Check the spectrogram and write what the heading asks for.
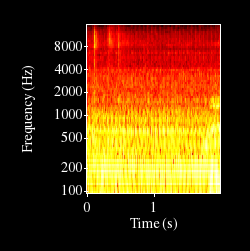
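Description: A small motor running with a steady, unchanging hum.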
